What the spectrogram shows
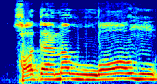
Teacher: ختم اللہ، اللہ کے لام کو یہاں پہ پر کریں گے، موٹا کریں گے، کیونکہ لفظ اللہ سے پہلے جو حرف ہے اس کے اوپر زبر ہے۔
